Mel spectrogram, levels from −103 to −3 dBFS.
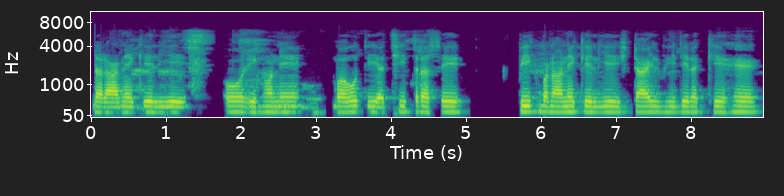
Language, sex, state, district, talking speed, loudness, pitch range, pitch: Hindi, male, Bihar, Lakhisarai, 125 wpm, -18 LUFS, 130-135 Hz, 130 Hz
